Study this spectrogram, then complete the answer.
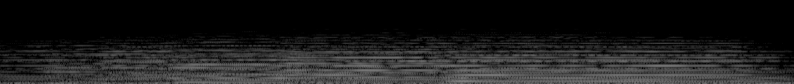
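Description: String division stops of the Royal Albert Hall pipe organ sustain soft, shimmering chords, a steady, fairly quiet blended tone with gently changing harmonies and no voices.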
